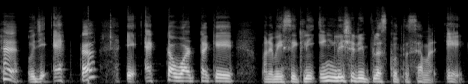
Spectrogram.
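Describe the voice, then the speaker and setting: A man's voice: medium pitch, animated, fast talker, no room sound, studio quality. A man with a Bangladeshi Bengali accent teaching an online grammar lesson in a casual way, often checking if students follow. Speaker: English teacher.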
